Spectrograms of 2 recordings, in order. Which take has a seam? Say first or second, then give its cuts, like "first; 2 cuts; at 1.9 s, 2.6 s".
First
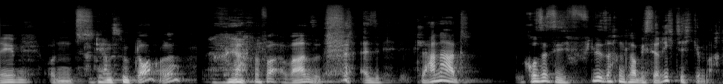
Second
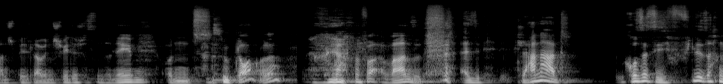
second; 1 cut; at 2.1 s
